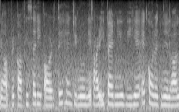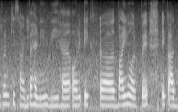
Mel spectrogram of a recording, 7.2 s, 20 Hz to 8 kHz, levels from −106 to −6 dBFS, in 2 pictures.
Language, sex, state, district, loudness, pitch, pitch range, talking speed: Hindi, female, Uttar Pradesh, Ghazipur, -19 LUFS, 225 Hz, 210-240 Hz, 250 wpm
